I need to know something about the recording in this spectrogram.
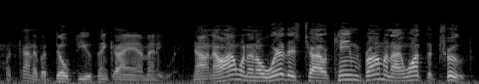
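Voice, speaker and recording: An actor playing an exasperated, flustered suburban husband in an old radio sitcom, stammering and sputtering indignantly. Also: male voice, on the high side, animated, fast talker, bright, forceful tone. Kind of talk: 1950s radio sitcom acting. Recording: noisy, dull old radio recording.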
